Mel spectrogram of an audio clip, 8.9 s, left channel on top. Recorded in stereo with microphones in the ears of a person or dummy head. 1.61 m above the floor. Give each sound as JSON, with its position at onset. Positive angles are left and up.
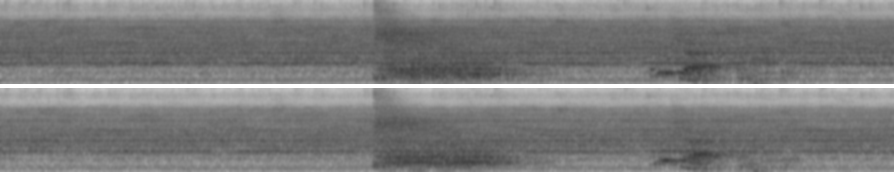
{"t": 0.0, "sound": "a machine running", "side_deg": 15, "distance_m": 0.8}
{"t": 3.7, "sound": "an explosion", "side_deg": -25, "distance_m": 1.1}
{"t": 6.5, "sound": "a man speaking", "side_deg": 15, "distance_m": 0.6}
